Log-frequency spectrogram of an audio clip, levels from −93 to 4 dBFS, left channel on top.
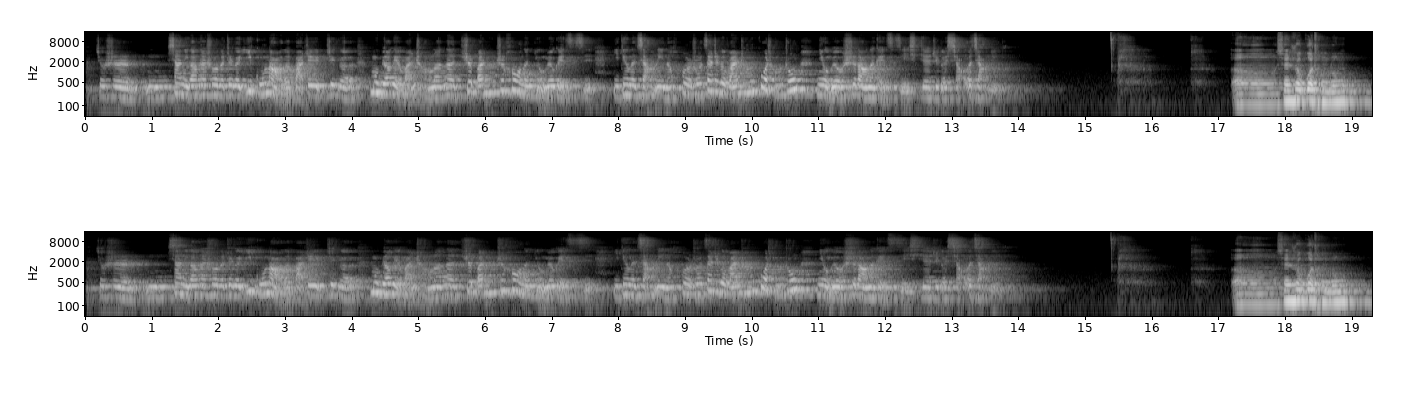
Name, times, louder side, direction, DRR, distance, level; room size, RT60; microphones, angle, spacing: voice 1, 0.2-13.7, left 2 dB, 70° left, -5 dB, 1.4 m, -27 dB
voice 2, 17.2-18.9, left 1 dB, 35° left, 8 dB, 1.0 m, -23 dB
15.0 x 9.8 x 6.8 m, 1.4 s
head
